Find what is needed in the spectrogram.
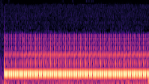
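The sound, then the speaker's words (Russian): A telephone ringing tone plays while the caller waits for an answer. It is a single steady, buzzy tone that holds unbroken for the whole stretch, fairly faint and alone. “Гудки. Как они действуют на нервы, когда долго не решаешься позвонить и вдруг стоишь уже с телефоном в руках?”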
